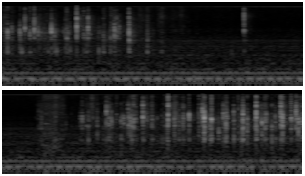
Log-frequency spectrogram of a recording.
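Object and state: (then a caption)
Plastic game controller. A black hollow plastic handheld game controller is held in both hands while fingertips click its buttons and tap its shell. Quick, bright plastic clicks and taps come in irregular bursts over a steady low hum. There is a quieter pause midway, broken by a single click and a brief soft rustle.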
